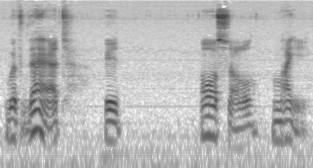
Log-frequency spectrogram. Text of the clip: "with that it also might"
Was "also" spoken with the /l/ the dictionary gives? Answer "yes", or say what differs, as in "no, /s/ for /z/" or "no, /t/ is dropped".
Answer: yes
